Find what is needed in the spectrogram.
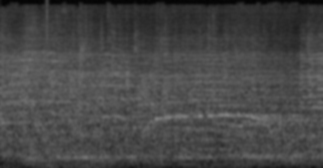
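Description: Faint, steady arena background noise, with a faint tone that rises and falls a little past the middle.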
